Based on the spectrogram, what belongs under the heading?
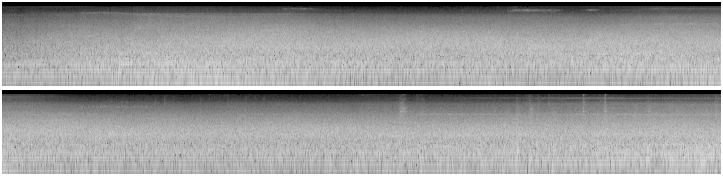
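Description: Stadler Flirt III electric multiple unit approaching and passing: a steady rushing of wheels on rail that grows a little louder towards the end, with a few sharp clicks as the cars go by.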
